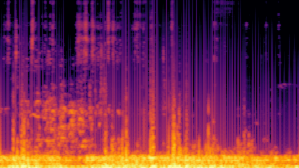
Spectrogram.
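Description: Steady, loud low rumble, with faint murmured voices and a few small clicks over it.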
